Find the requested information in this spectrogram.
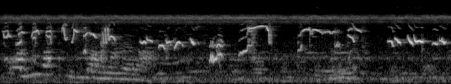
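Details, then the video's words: Juvenile oriental magpie-robin practising its song in continuous twittering: quick chirps and buzzy notes, short whistled slurs and rapid trills in dense bursts with brief gaps between them. "burung kacer pastol ngeriwik pastol paud masih belajar pokal ngeriwik tanpa putus"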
